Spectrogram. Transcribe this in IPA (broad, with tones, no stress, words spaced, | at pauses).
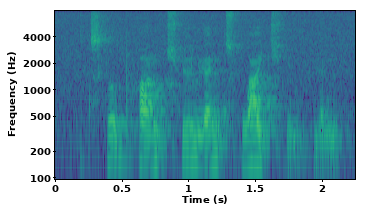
t͡sʰɹ̩˥˧pʰɑ˥˩ŋ t͡ɕʰy˥lɥɛ˥˧nt͡sʰwa˥˩ɪ̯ t͡ɕʰy̰˨˩npʰɥɛ˥n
